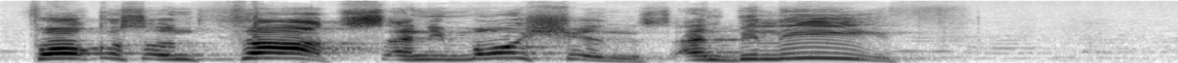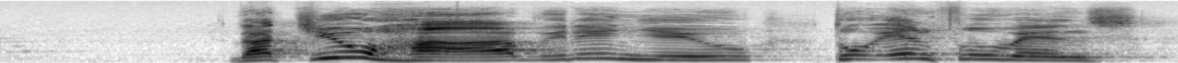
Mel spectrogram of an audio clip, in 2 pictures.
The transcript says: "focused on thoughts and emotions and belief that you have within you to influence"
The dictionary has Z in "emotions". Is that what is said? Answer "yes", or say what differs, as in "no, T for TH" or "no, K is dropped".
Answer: no, S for Z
